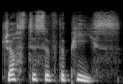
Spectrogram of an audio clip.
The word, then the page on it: justice of the peace: British English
